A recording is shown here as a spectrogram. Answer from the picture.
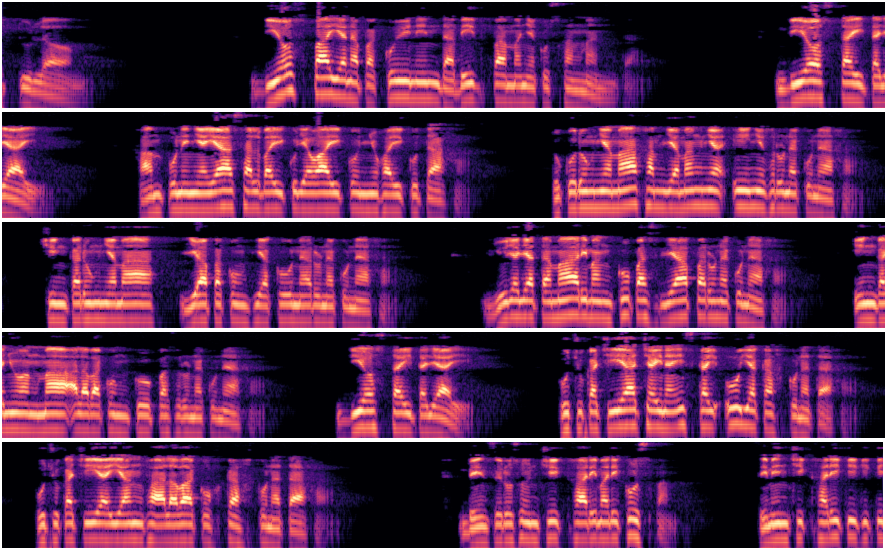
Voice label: salmos, quechua ayacucho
